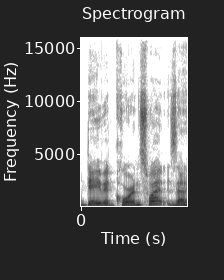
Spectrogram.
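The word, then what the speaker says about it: Corenswet: David Cornsweet.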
